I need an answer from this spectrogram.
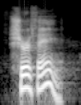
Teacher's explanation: Link sure and thing so it sounds like sure thing, with no hard pause between the words.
